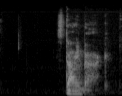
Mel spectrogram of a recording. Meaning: 1. A surname from German 2. A suburb of Baden-Baden, Baden-Württemberg, Germany
- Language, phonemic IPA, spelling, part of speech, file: English, /ˈstaɪnbæk/, Steinbach, proper noun, En-Steinbach.oga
